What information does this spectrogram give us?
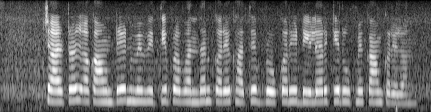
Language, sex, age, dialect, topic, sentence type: Bhojpuri, female, 18-24, Southern / Standard, banking, statement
